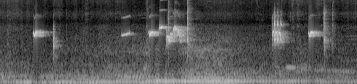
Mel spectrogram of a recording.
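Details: Asian pied starling in breeding condition, giving loud, clear whistled notes spaced about half a second to a second apart, some with a harsh buzzy edge, over a faint low hum.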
